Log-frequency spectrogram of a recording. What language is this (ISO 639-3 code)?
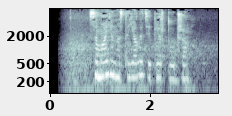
bel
